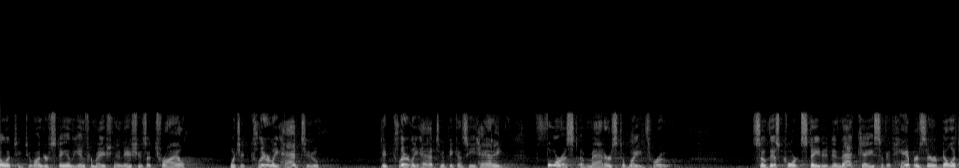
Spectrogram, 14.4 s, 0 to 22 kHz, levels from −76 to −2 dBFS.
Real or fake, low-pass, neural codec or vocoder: real; 7.2 kHz; none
